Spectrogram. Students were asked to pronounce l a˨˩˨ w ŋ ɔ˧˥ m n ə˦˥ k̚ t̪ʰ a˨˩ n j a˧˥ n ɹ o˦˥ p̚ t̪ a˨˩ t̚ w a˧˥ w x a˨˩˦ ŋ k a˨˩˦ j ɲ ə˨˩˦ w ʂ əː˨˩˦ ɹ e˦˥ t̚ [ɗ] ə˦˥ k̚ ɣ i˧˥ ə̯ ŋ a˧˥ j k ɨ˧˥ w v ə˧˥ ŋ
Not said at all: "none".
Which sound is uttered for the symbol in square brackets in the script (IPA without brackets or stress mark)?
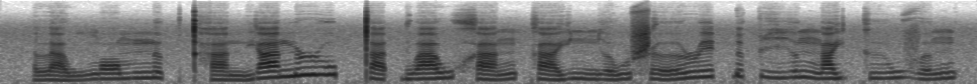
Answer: ɗ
